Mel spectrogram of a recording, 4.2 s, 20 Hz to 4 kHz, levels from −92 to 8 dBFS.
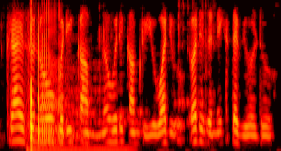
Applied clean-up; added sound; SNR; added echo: classical method Wiener filter.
